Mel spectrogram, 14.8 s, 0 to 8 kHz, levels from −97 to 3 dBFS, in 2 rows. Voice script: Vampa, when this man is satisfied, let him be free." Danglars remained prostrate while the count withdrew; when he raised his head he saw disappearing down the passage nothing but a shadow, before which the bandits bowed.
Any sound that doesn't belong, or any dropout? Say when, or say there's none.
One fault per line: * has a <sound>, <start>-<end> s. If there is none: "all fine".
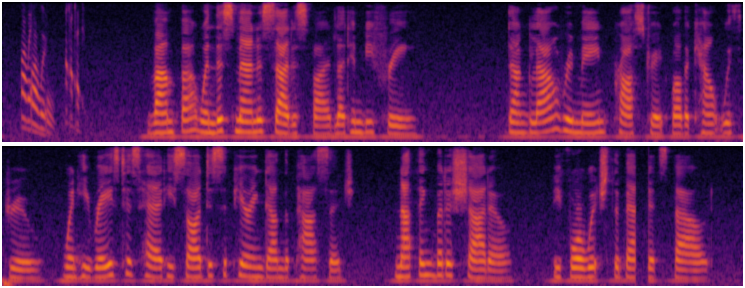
* has a chirp, 0.2-0.9 s
* has a dropout, 13.7-13.9 s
